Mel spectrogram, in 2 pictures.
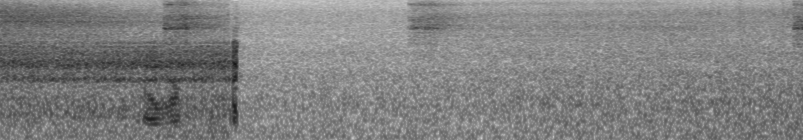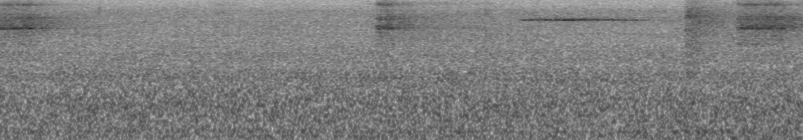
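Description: Diesel locomotives of a slow-moving CSX freight train running, a steady noise that grows gradually louder as the train approaches.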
